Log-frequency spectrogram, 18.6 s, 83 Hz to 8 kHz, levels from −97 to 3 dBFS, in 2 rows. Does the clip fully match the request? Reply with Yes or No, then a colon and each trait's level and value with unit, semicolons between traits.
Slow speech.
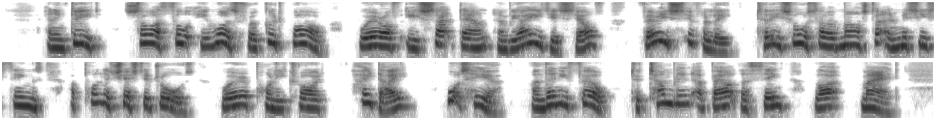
No: average, 170 wpm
